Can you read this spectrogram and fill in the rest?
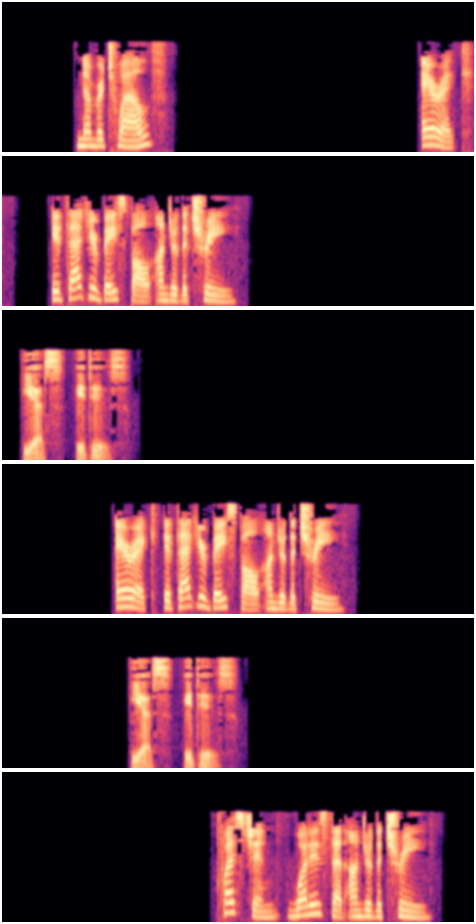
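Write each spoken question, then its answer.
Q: Question, what is that under the tree?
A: A baseball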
